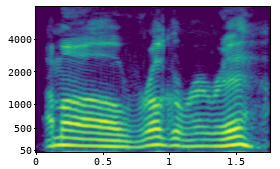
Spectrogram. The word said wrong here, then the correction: Hrothgar: I don't know how to pronounce the race that I am. – What? Oh, a Hrothgar. – A Hrothgar. I'm a Hrothgar.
